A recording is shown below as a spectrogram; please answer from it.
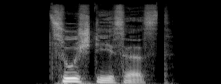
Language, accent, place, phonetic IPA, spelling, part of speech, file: German, Germany, Berlin, [ˈt͡suːˌʃtiːsəst], zustießest, verb, De-zustießest.ogg
- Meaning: second-person singular dependent subjunctive II of zustoßen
